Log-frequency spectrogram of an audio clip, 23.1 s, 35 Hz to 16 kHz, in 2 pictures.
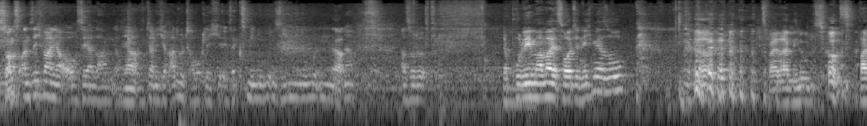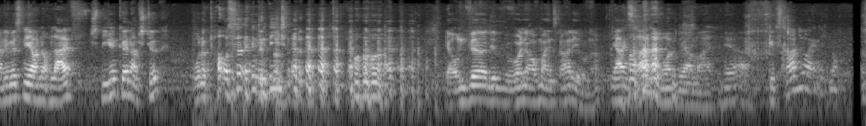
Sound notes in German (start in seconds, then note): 9.0 lachen; 14.8 lachen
